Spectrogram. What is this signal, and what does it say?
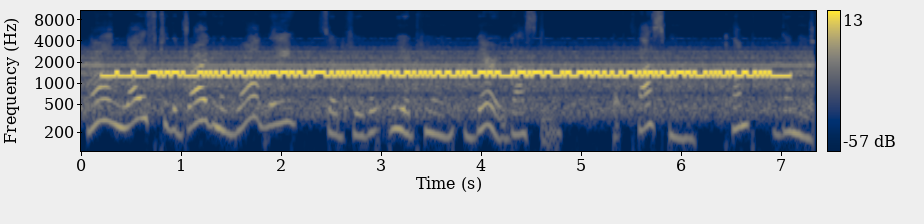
RTTY (45.45 baud, 170 Hz shift), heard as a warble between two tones, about 1360 Hz centre, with radio static, a steady whistle near 1780 Hz and speech in English. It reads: RWLDE CTJDJ UJWCB VAEMB PQNDC KYBCY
